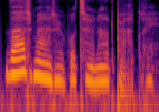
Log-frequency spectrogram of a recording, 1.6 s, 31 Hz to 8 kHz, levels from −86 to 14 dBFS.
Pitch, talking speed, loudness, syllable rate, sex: 160 Hz, 225 wpm, -18 LUFS, 5.5 syllables/s, female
